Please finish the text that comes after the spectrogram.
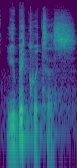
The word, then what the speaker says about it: ubiquitous: with anger and bitterness ubiquitous ubiquitous the stress is on the second syllable bi ubiquitous this means when everything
